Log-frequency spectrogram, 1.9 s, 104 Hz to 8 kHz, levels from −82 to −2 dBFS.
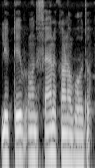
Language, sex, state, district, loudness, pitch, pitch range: Kannada, male, Karnataka, Koppal, -16 LUFS, 135 Hz, 130-135 Hz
